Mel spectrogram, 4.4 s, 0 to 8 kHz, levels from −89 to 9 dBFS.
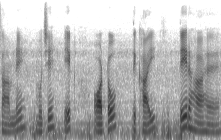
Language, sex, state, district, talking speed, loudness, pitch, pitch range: Hindi, male, Madhya Pradesh, Katni, 110 wpm, -19 LUFS, 120 Hz, 115-165 Hz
